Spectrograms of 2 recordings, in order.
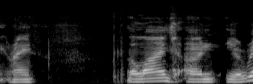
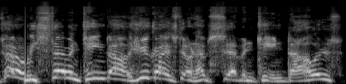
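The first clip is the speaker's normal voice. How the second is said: smug diner guy; 10 semitones higher than usual. Retold or imitated. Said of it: "And he goes".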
